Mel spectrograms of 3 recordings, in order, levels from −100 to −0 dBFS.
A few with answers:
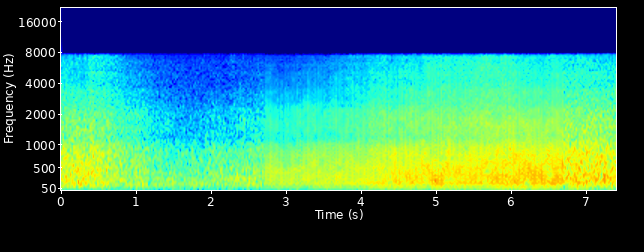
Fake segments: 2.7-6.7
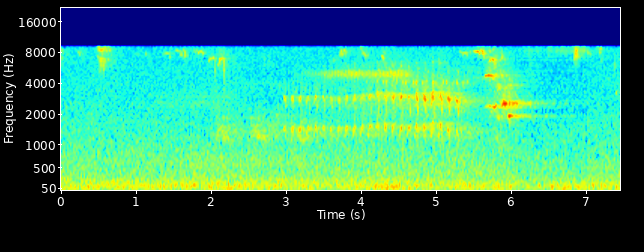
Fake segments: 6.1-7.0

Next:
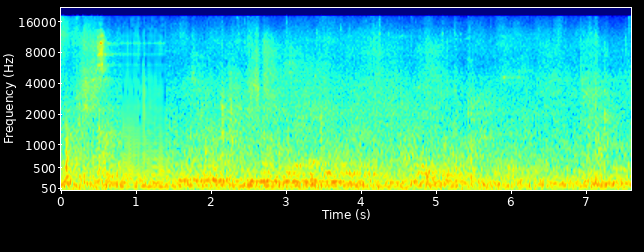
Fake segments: 0.8-1.4

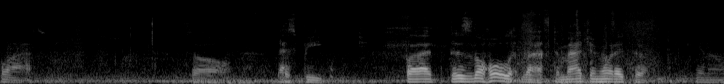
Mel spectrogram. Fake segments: 2.1-3.4; 3.9-7.2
